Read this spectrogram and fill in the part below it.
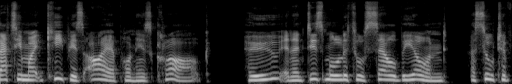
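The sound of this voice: An unforced reading voice with ordinary pitch variation comes through over a quiet background.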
